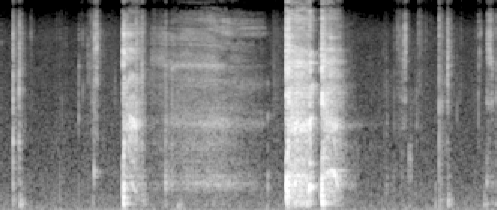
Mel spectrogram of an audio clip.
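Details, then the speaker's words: Adult woman who says she is coming down with an illness gives about three abrupt, harsh coughs in a quiet room while talking; cough. "Peut-être que j'arrêterai de tousser comme ça."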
